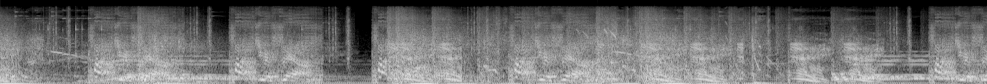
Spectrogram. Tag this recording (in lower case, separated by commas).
speech, music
